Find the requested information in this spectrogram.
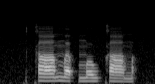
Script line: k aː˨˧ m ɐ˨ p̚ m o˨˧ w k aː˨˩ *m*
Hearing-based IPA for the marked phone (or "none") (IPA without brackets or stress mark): m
